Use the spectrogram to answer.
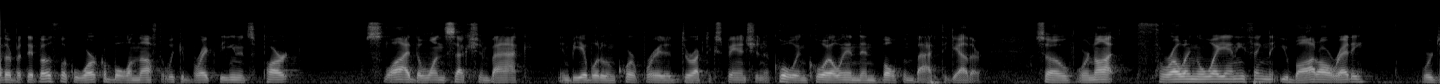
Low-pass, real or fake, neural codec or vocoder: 7.2 kHz; real; none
